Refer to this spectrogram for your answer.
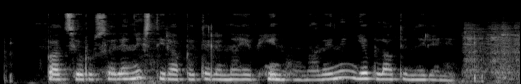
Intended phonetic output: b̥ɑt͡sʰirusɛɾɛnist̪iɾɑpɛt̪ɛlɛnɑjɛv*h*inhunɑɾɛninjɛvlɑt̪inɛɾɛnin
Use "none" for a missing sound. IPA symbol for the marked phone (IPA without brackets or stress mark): h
